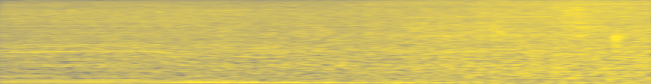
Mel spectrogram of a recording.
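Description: Motor scooter engine running while riding, with wind rushing over the microphone. The sound grows a little louder about half a second in.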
